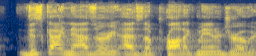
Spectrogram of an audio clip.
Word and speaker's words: Nazar: It's actually Nazar. So, but Nazar is also okay.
